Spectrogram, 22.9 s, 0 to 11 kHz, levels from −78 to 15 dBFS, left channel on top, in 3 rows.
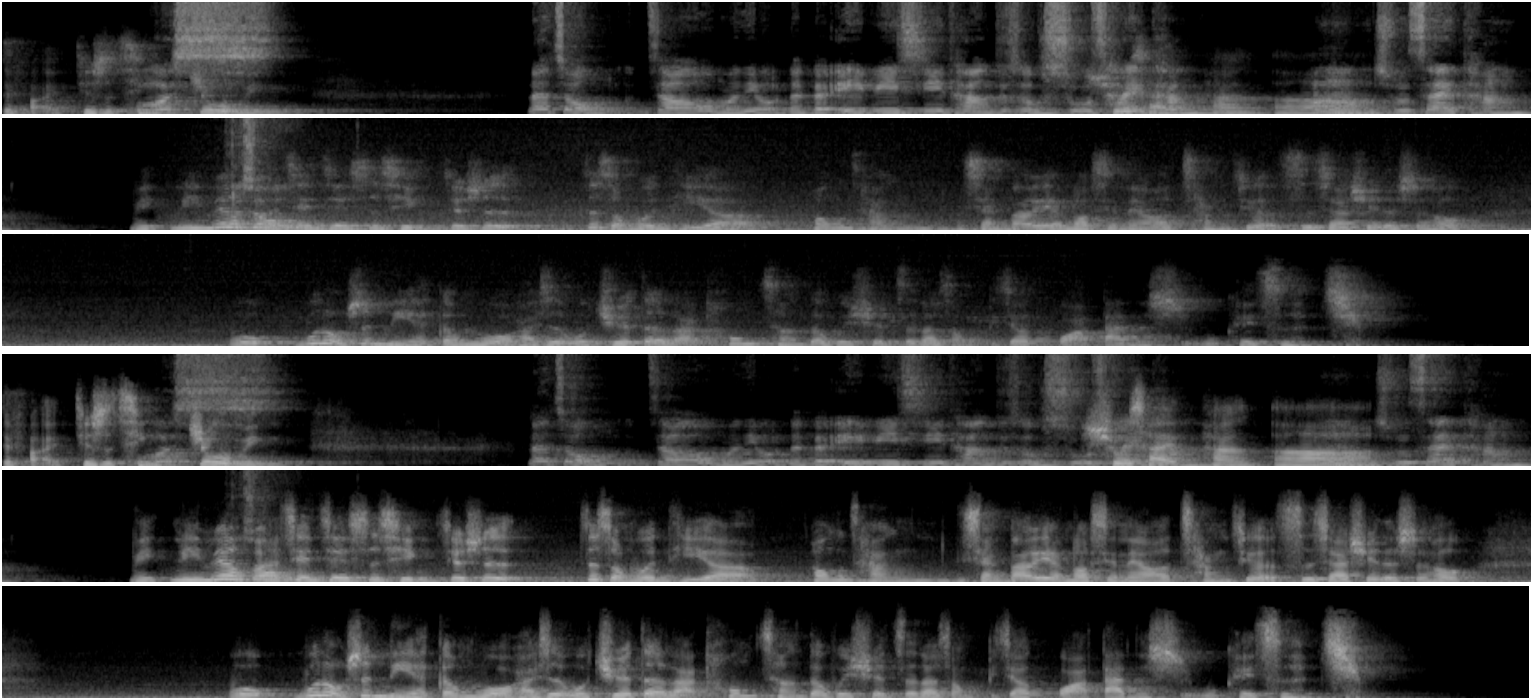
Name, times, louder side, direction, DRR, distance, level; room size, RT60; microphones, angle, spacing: voice 1, 0.0-1.4 5.4-6.9 8.3-10.2 10.5-11.4 11.7-15.4 16.4-22.1, right 5 dB, 50° right, 13 dB, 0.4 m, -22 dB
voice 2, 0.7-1.3 2.6-6.0 6.5-7.7 8.8-9.2, left 3 dB, 30° left, 10 dB, 0.5 m, -27 dB
sound 1, 8.4-20.7, equal, 65° left, 1.5 m, -35 dB
12.5 x 12.0 x 2.4 m, 1.1 s
head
